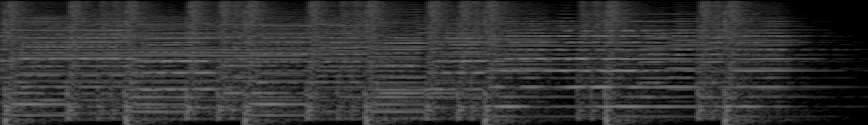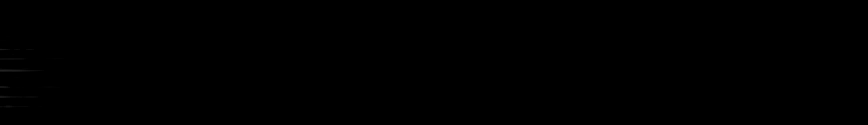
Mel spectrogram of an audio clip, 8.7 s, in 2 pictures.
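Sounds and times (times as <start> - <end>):
percussion: 0.0 - 4.0.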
